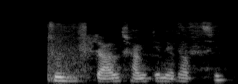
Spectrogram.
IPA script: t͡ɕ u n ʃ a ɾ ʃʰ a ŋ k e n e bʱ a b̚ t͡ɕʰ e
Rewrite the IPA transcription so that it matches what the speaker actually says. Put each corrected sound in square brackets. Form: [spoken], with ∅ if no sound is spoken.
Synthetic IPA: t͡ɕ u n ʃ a [l] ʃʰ a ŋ k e n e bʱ a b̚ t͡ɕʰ [i]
